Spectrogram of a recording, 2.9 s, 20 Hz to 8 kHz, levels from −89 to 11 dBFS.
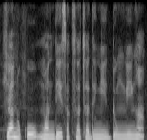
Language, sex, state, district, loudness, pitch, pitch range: Garo, female, Meghalaya, West Garo Hills, -16 LUFS, 190 Hz, 180-220 Hz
